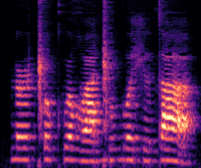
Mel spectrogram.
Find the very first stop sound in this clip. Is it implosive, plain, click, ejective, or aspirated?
click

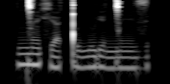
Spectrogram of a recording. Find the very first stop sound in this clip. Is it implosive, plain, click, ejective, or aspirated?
click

